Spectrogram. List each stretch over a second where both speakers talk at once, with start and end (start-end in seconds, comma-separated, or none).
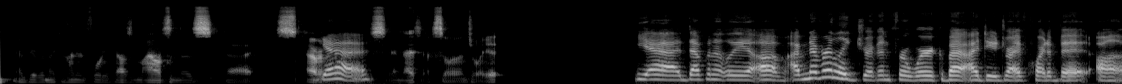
none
